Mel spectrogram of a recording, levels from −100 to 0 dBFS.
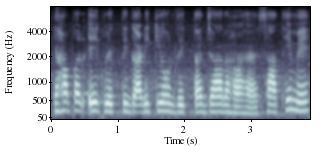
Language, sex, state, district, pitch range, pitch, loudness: Hindi, female, Haryana, Rohtak, 195-225 Hz, 205 Hz, -13 LUFS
